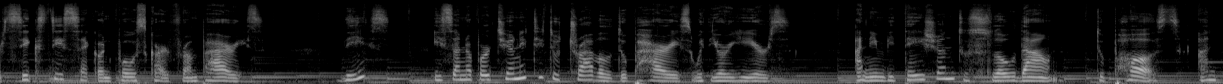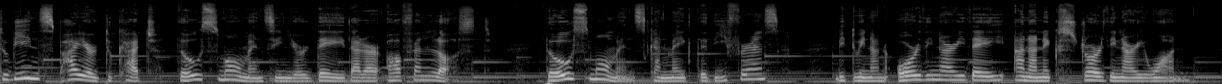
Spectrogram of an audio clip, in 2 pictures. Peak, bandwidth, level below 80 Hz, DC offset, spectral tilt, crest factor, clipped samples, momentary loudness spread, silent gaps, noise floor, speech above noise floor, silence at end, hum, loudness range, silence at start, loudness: -8 dBFS; 19 kHz; -48 dBFS; under 0.1%; -5 dB/octave; 18 dB; under 0.1%; 13 LU; none; -48 dBFS; 21 dB; 0 s; none; 4 LU; 0 s; -27 LUFS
